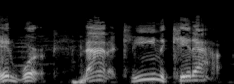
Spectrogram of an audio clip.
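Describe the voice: A put-on character voice comes through at a fairly slow pace with big pitch swings. The tone is bright and sharp, with a slightly husky edge. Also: man, high pitch for a man.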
